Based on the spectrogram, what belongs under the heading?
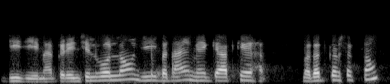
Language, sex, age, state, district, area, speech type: Urdu, male, 30-45, Uttar Pradesh, Aligarh, urban, conversation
